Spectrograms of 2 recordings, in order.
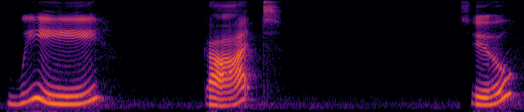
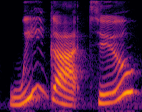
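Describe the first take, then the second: First: It is read in a flat, plain voice. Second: It is read in an excited, lively voice. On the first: The speaker calls it wrong. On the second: The speaker calls it right.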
